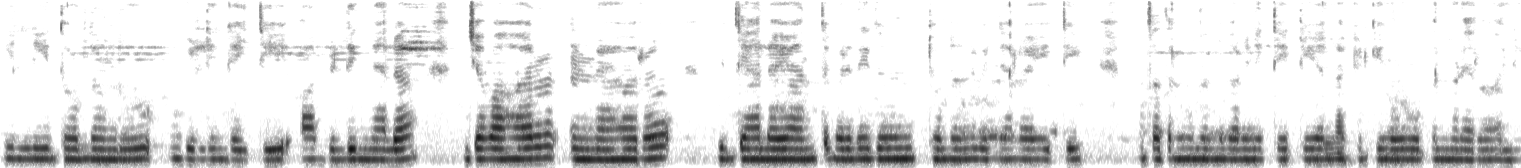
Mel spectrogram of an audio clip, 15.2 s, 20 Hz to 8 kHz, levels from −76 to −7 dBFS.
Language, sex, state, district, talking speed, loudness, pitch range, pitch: Kannada, female, Karnataka, Bijapur, 70 wpm, -25 LUFS, 180-190 Hz, 185 Hz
